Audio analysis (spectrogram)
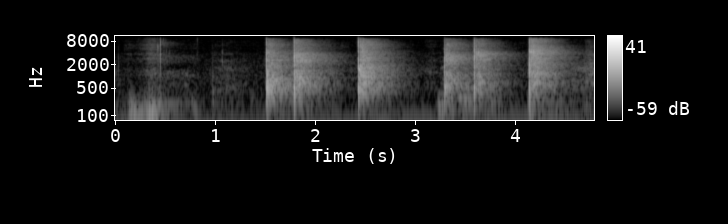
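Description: Six sharp hand claps in a syncopated pattern, a quick pair, a single, another quick pair and a final clap, each with a short ringing tail. A couple of faint taps come first, and no one speaks.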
